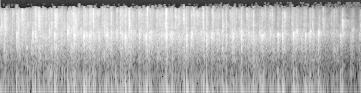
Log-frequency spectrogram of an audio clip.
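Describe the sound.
An audience applauds to welcome a priest before a talk, with steady, dense clapping that holds evenly throughout without pause.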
